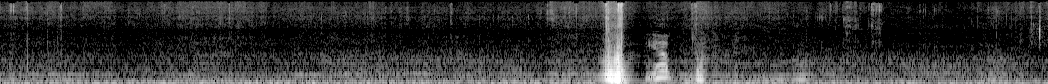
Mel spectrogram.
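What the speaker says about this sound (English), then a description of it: "Some bees still bringing in pollen." Honey bees on a hive frame from a small colony give a faint, steady hum throughout, broken midway by a brief loud handling clatter and a short spoken word.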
